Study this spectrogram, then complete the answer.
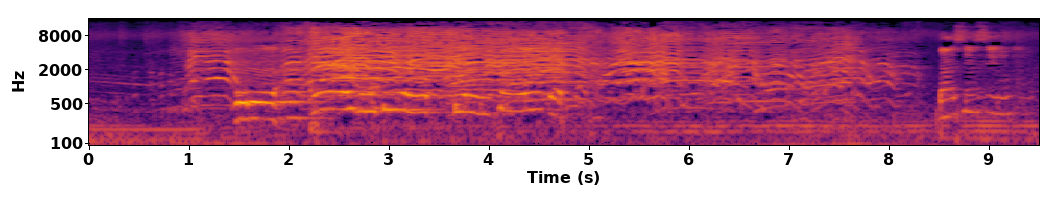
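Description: Young girls shout and cheer loudly together outdoors.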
